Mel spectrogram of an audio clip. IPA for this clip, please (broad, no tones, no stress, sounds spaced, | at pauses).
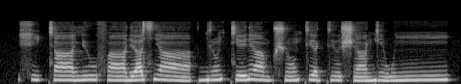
x i c ãː lʲ u f ãː ɾʲ a sʲ ãː | ɡʲ õ c e ɾʲ ãː b ʃ õ kʲ a kʲ ɤ ʃ ã ɡʲ ẽ w ĩː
